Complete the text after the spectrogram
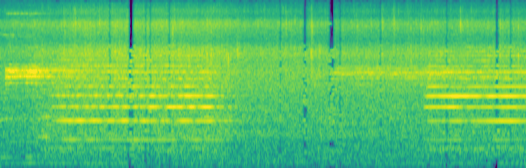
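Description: Car tyres hiss on a wet road.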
